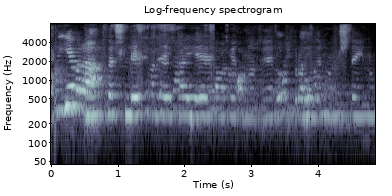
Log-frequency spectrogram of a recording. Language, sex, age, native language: Icelandic, male, 11, Icelandic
